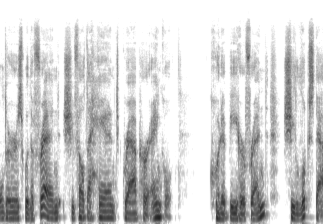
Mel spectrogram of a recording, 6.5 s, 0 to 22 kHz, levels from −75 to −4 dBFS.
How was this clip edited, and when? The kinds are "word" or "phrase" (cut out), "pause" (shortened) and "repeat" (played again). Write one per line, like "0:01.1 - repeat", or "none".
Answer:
none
